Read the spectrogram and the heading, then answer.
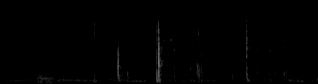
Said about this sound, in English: Oh, it's horrible. You can hear my water swallowing. Terrible.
